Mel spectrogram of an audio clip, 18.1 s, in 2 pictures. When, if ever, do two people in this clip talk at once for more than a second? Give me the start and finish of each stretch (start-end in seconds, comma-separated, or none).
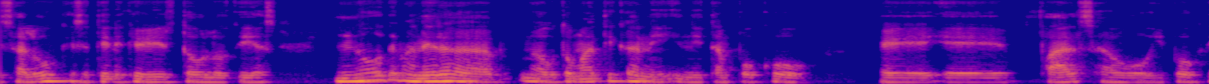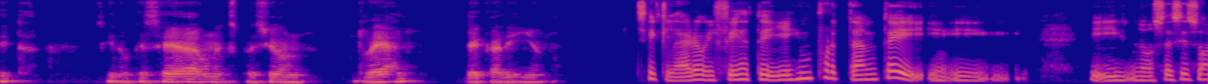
none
